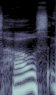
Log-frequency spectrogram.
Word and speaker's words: Huis: Ça s'écrit H-U-I-S, mais ça se prononce House.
